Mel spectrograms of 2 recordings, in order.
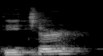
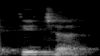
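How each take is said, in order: First: The final R sound is pronounced. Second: The final R sound is dropped. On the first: "Instead of saying teacher" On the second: "they say teacher. They don't pronounce the R"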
